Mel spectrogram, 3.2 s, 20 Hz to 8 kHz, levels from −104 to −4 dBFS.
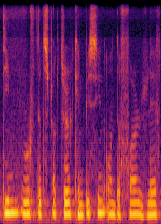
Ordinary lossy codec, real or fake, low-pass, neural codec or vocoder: none; real; 7.2 kHz; none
